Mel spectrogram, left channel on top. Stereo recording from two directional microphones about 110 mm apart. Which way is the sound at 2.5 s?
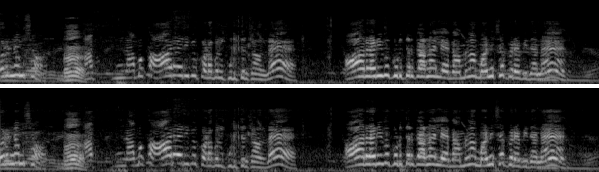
30° right (ahead or behind).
